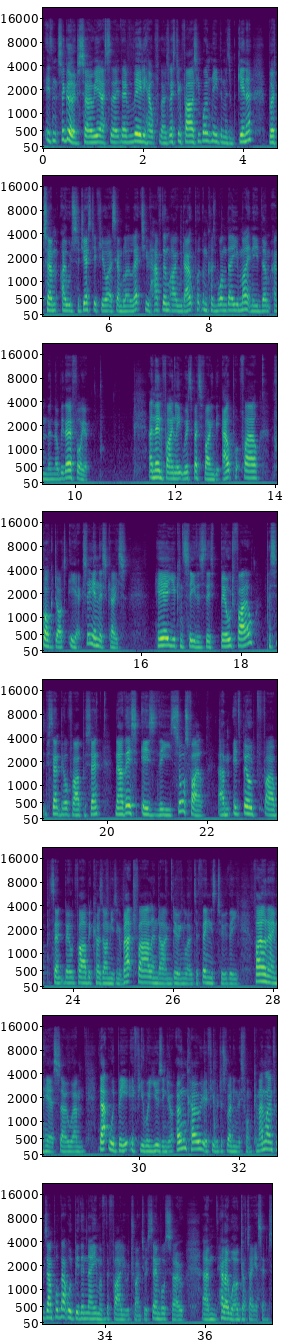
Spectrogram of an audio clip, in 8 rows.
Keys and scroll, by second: 31.1 End.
